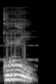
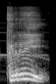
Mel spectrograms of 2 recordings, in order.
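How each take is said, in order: First: The syllable ends in a rounded oo sound. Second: The syllable ends in a spread ee sound. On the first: "పెదవులు ఎక్కడి వరకు వచ్చినాయి? ముందు వరకు వచ్చినాయి" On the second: "క్రి ఇలా సాగుతున్నాయి"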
